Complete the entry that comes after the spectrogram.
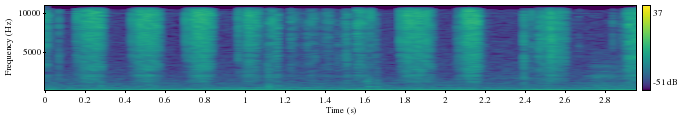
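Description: Long striped acrylic nails scratch and tap the sloped, brick-textured faces of a small, solid, dark brown cast resin souvenir pyramid standing on a shelf among other pyramids. Repeated bright, hissy scratching strokes rise and fall over a steady low hum, each brief and dry.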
